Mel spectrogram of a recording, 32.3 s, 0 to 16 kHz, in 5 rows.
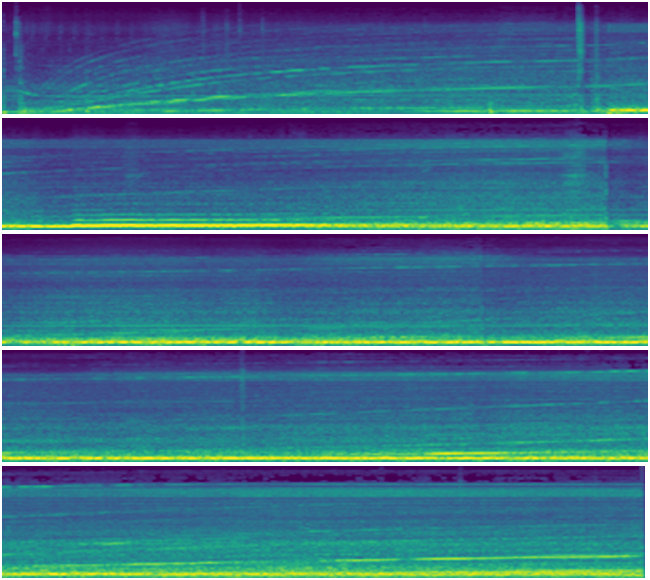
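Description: Bell 206 JetRanger III's Allison 250-C20 turboshaft engine starting, heard from inside the cockpit. A rising starter whine spools up, then about six seconds in a click and a sudden jump in loudness mark light-off. After that a loud steady rumble runs on under whine tones that keep climbing as the turbine accelerates toward idle.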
